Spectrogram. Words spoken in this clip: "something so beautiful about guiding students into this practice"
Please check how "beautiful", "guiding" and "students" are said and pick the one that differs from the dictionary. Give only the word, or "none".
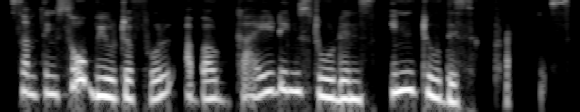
none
